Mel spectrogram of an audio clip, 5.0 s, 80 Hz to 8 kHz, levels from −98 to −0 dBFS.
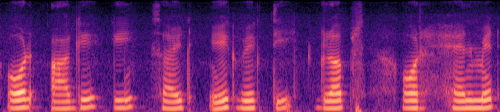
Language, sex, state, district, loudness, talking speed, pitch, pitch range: Hindi, female, Bihar, Patna, -20 LUFS, 120 wpm, 195 Hz, 190-205 Hz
